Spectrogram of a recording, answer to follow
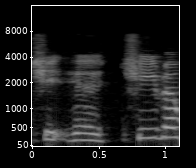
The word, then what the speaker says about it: Ciro: But it's an artist called Ciro or Chiro, C-I-R-O. I think it might be pronounced Chiro actually.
